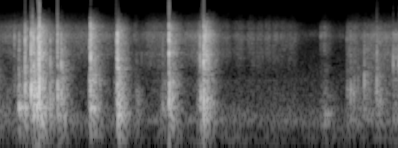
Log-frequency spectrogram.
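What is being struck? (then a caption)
Handmade paper bag filled with small paper packets. A large, flat, glossy handmade paper blind bag shaped like Hello Kitty and filled with small paper packets lies on a tan surface. Two hands with long purple nails press, pat and rub it. Sharp, bright paper crinkles and crackles come in bursts, then give way to softer rustling.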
